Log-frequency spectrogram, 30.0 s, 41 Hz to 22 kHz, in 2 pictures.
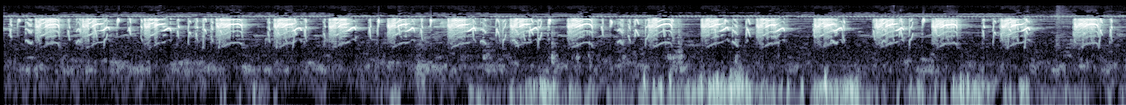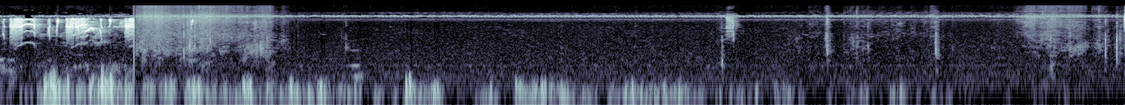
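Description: Sunbird calling: a loud, sharp call note repeated about every 0.8 s, some twenty times, that stops about 17 s in. A short rustling noise follows, then it is quiet but for faint low sounds.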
